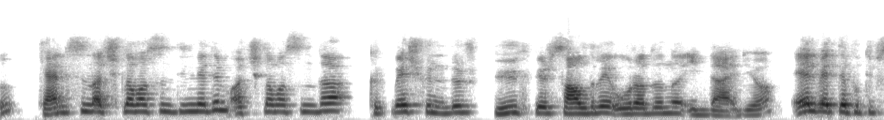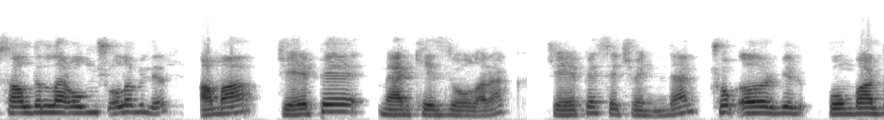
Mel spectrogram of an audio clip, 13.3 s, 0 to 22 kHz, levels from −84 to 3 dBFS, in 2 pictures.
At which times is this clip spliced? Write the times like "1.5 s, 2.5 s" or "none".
none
